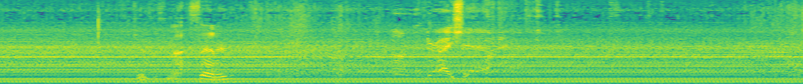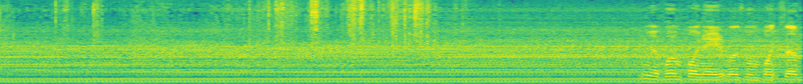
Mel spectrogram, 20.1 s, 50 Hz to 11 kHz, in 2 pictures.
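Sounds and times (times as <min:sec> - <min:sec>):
motor humming: 0:01.0 - 0:18.0
faint clicks and scrapes: 0:09.6 - 0:16.0.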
